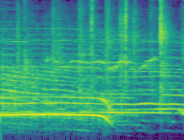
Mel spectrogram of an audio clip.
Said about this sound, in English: Make some noise for yourself, guys. The first studio audience. Come on, y'all can make some noise. Make some more noise. Come on.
